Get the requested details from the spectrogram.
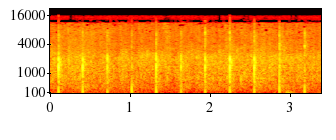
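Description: Audience applause: a steady wash of many hands clapping, with sharper claps landing in an even, rhythmic beat about three times a second, moderately loud and with no talking.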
